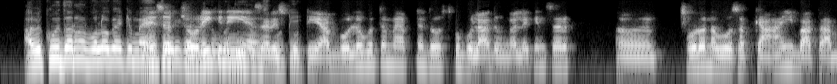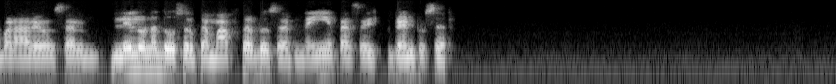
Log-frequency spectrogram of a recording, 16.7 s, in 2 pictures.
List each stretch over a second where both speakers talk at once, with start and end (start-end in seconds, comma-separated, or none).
1.4-3.0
